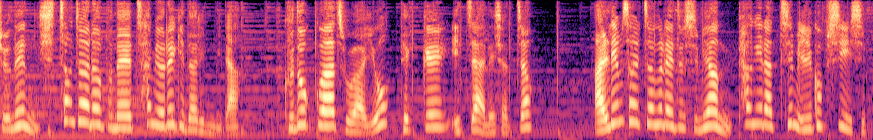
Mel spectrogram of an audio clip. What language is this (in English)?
Korean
